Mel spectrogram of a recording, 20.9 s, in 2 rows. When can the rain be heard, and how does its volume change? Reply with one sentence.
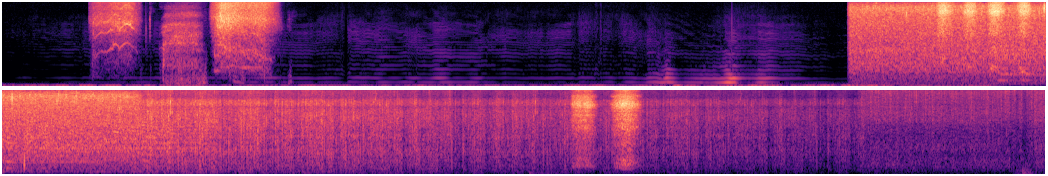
You can hear the rain from 8.4 to 20.8 s, getting quieter.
